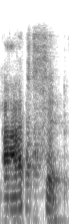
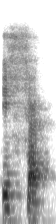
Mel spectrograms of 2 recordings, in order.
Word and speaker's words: Aset: Isis is an Egyptian pronunciation, more likely Aset or Iset, is a goddess from the polytheistic pantheon of Egypt.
